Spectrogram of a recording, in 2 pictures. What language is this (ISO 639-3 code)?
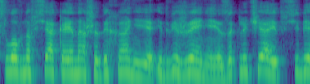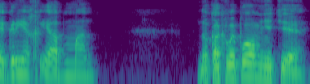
rus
